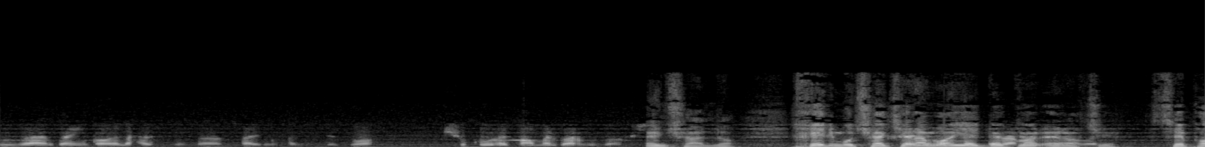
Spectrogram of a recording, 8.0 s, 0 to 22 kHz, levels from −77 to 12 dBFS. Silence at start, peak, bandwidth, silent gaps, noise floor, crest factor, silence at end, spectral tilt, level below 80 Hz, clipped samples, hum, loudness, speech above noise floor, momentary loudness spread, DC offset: 0 s; 0 dBFS; 11.5 kHz; none; -48 dBFS; 20 dB; 0 s; -6 dB/octave; -46 dBFS; under 0.1%; none; -19 LUFS; 30 dB; 20 LU; under 0.1%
